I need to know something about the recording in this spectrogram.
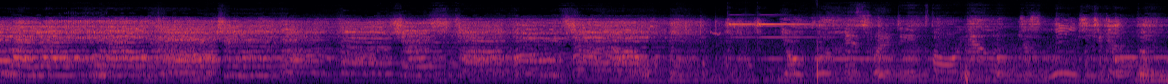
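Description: Upbeat children's TV theme song with singing, heard through a television's speaker.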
